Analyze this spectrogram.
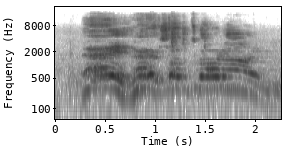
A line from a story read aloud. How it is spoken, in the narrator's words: screaming, getting ruckus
